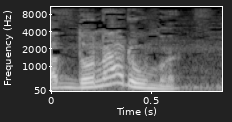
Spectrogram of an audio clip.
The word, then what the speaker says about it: Donnarumma: O, Dona, o Donnarumma. Dona, é, é, qual é a pronúncia? É, eu, digo Donnarumma. – Olha, na, é. na Eurocopa eu ouvi todo mundo falar Donaruma Mas, Donnarumma, mas é.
